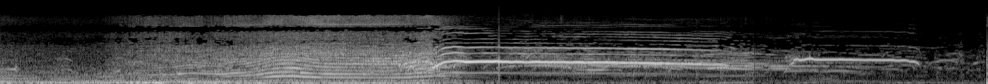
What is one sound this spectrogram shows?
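An engine revs hard and roars.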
